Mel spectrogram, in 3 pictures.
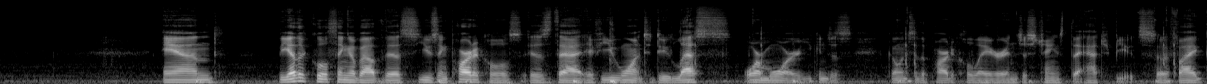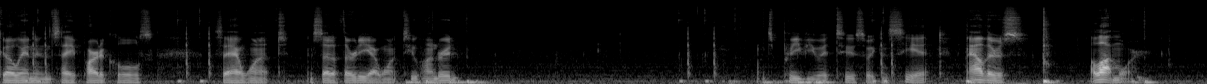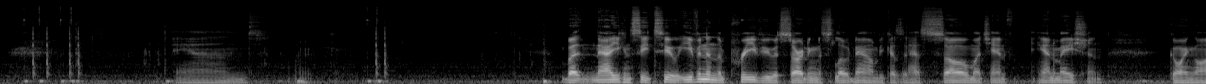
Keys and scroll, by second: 16.1 2, 16.5 0, 19.7 2, 20.0 0, 23.4 space.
